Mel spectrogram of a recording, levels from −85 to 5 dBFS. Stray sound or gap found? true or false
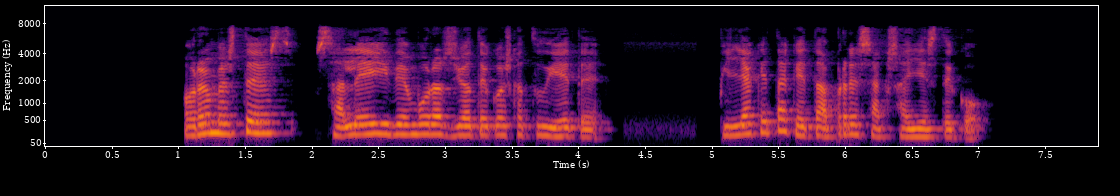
false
